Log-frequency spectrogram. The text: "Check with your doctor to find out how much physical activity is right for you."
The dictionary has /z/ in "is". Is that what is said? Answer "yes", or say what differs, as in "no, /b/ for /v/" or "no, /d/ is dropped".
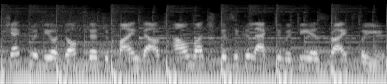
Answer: yes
